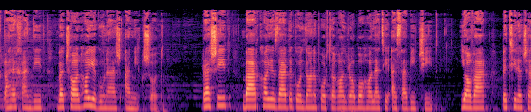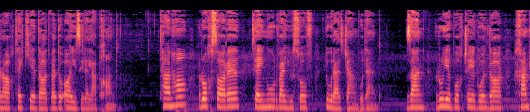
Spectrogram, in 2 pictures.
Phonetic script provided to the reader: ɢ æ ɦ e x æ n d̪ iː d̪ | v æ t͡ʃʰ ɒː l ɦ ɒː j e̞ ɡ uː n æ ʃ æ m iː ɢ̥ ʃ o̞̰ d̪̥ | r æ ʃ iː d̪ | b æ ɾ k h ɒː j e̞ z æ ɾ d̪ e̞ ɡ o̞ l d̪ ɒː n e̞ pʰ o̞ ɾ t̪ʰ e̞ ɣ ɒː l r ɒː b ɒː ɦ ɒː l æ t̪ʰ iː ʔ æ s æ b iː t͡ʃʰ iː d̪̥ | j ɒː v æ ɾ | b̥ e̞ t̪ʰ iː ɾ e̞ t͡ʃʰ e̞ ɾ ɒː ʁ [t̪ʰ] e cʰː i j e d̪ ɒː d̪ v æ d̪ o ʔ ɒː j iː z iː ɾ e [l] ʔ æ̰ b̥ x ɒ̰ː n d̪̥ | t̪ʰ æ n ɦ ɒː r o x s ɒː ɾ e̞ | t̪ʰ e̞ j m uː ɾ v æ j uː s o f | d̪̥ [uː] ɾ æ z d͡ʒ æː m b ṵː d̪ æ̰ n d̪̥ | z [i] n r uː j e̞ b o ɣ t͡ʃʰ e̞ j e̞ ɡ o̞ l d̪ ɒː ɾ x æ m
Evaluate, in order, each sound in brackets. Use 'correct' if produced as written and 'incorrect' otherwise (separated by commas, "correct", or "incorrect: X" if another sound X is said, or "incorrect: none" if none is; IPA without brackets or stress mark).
correct, correct, correct, incorrect: æ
